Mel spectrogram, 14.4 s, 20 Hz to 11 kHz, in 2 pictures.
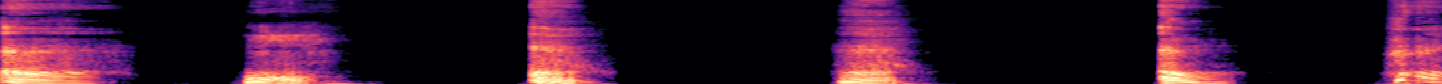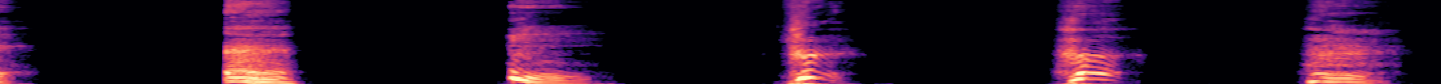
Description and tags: human grunts 3
Me grunting, you could use it for fight scenes etc.
combat, fight, fighter, fighting, groan, grumble, grunt, hand-to-hand, human, male, man, moan, pain, punch, scream, shout, vocal, voice, yell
